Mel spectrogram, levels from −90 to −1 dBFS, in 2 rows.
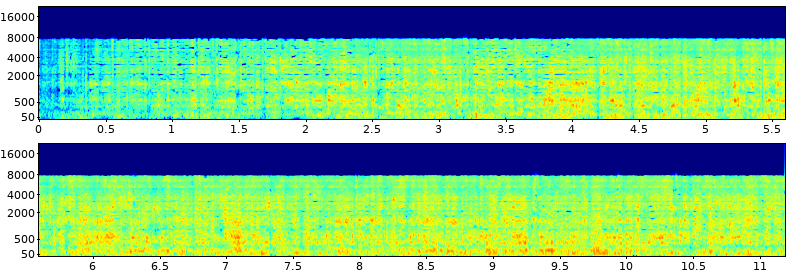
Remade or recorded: remade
